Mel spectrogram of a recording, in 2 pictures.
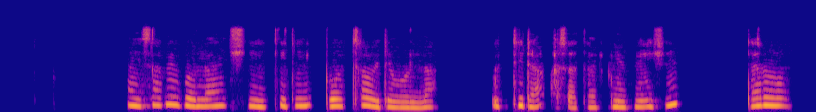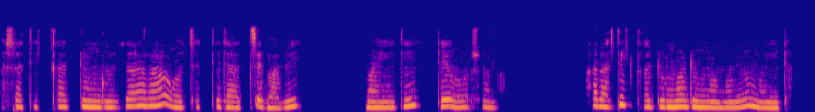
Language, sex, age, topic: Gamo, female, 18-24, government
